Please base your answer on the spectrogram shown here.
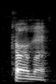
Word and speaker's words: CCRMA: and Acoustics at Stanford, known as CCRMA, pronounced Karma. Insiders joke that the C is silent.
